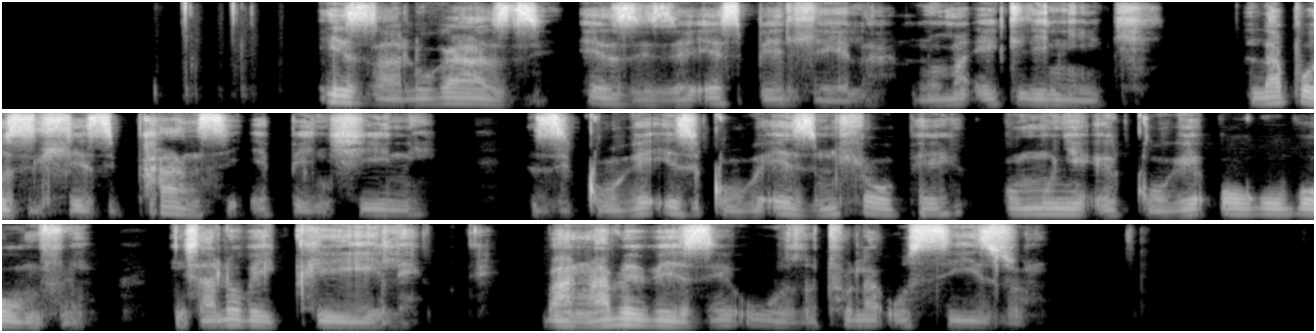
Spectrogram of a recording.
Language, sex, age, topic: North Ndebele, male, 36-49, health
